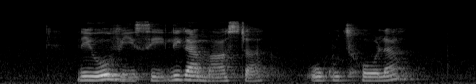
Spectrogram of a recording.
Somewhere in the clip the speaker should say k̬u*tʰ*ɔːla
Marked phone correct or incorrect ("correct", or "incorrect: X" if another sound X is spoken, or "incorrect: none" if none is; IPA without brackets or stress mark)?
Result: correct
